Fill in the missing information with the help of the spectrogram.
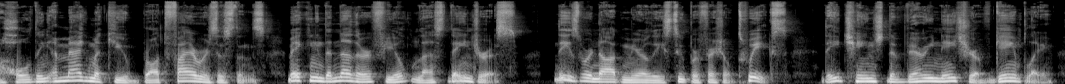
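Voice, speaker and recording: A man's voice: medium pitch, vocal fry, dark tone. A man reading scripted narration as the narrator of a gaming explainer video.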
